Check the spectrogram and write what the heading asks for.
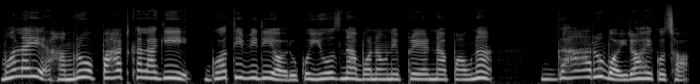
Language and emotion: Nepali, sad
